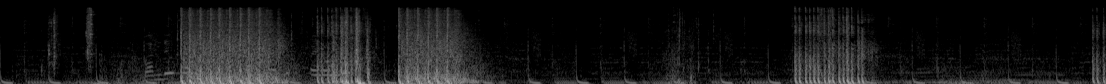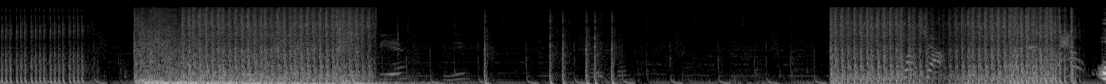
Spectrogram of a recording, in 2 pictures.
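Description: Automatic rifle fire in the mobile battle royale game BGMI comes in loud, sustained bursts and long sprays with quiet gaps between them. Short single shots are scattered throughout.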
